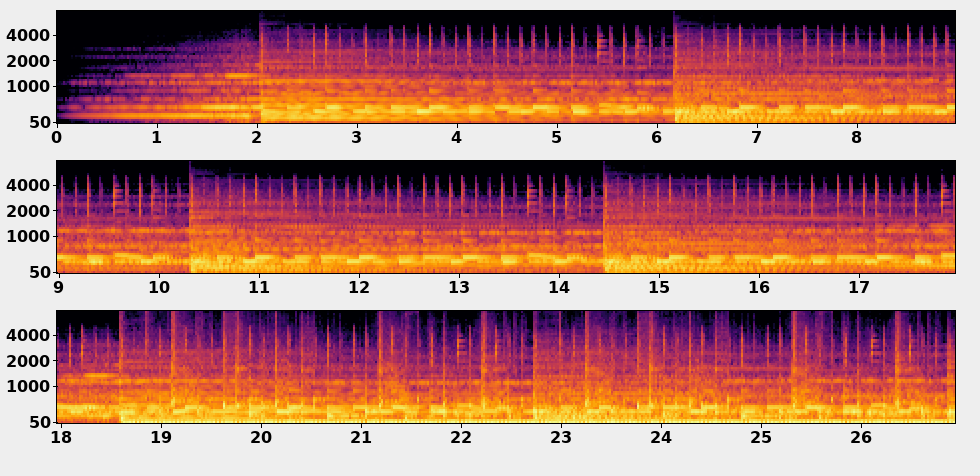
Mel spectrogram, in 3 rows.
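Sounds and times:
corporate music: 1.6s - 26.9s.

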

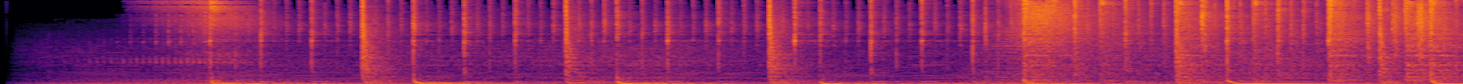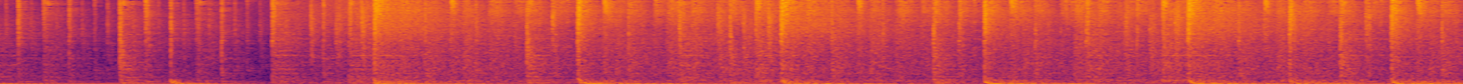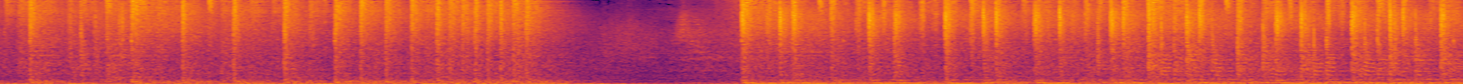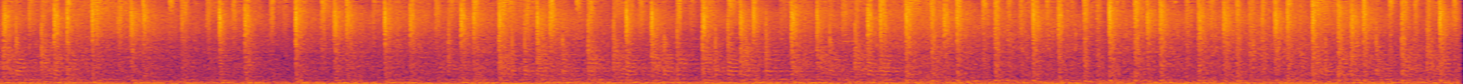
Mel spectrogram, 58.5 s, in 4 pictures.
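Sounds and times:
epic action drums: 1.2s - 58.5s.

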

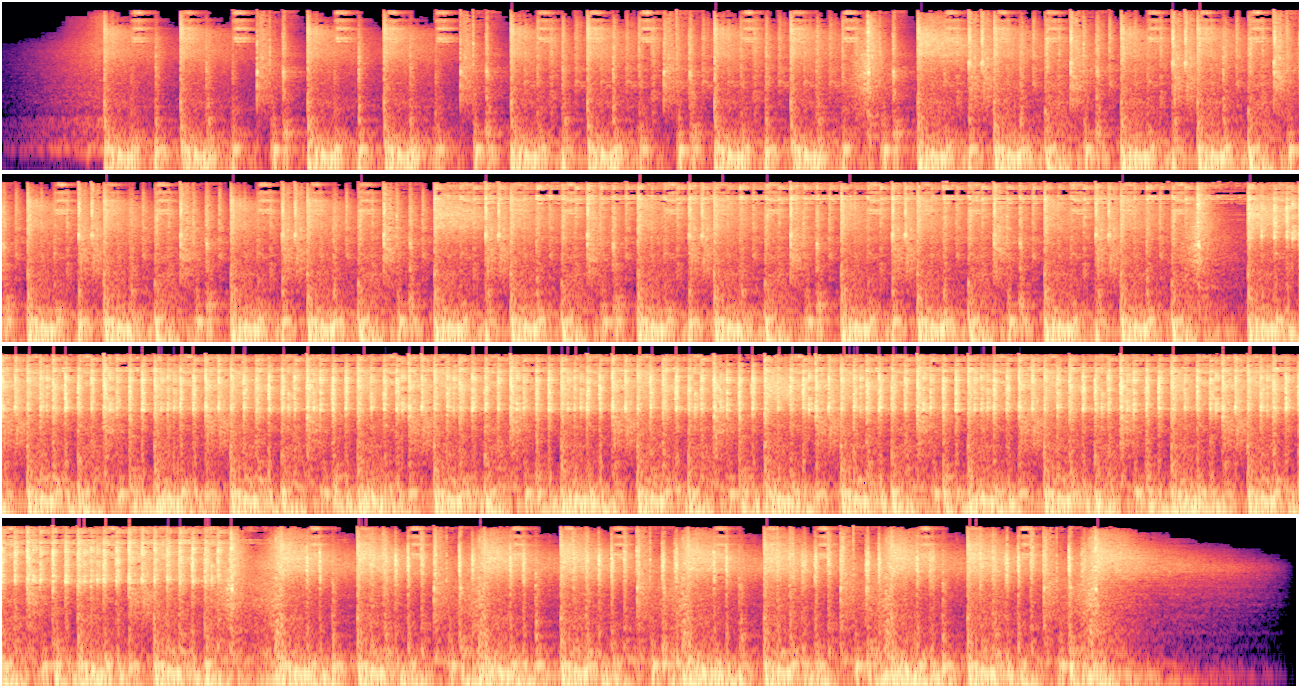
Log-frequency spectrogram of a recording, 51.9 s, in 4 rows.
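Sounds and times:
percussion: 0.4s - 51.4s.

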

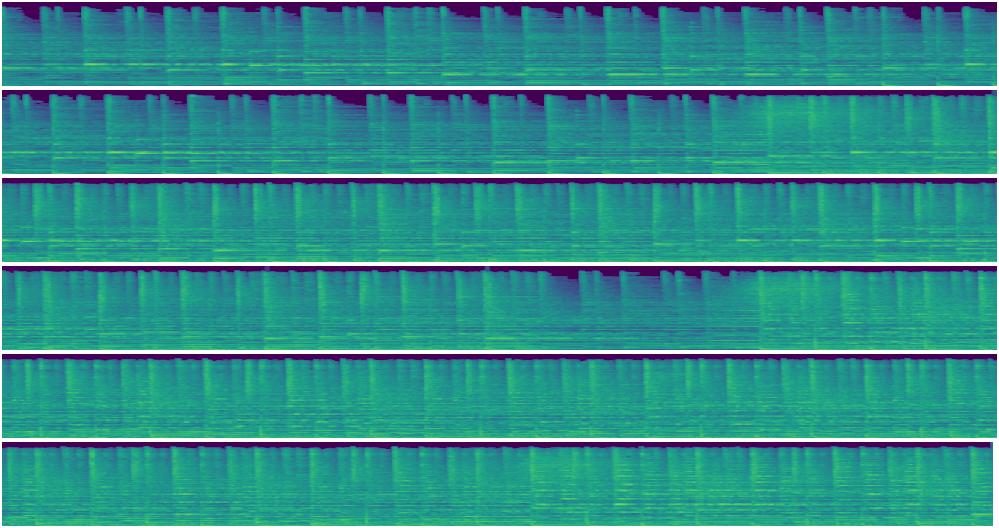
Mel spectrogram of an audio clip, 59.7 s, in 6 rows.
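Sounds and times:
upbeat acoustic pop: 0.0s - 59.6s.

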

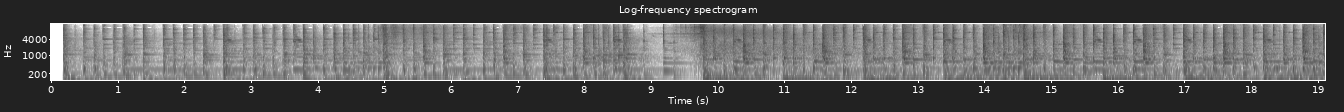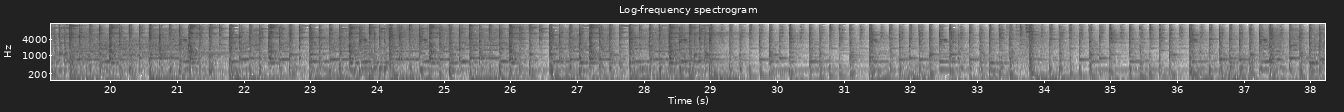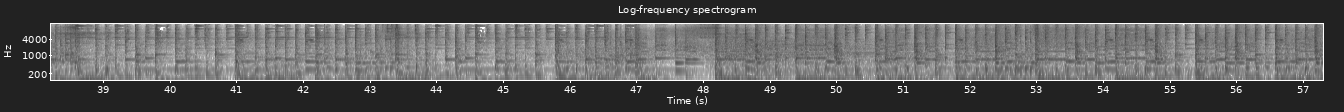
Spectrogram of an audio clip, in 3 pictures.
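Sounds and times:
African tribal music: 0.2s - 57.3s.

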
